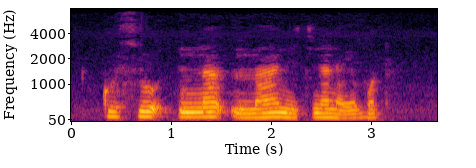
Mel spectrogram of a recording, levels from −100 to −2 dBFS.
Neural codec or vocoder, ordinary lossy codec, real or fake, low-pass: none; AAC, 32 kbps; real; 7.2 kHz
